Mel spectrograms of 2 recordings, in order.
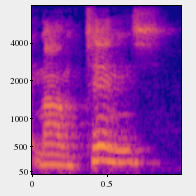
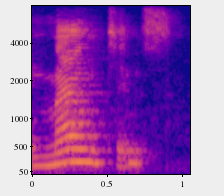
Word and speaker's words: mountains: We don't say mountains, we say mountains. Mountain. Right? The first one is a little stronger, is a little louder or more stressed.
